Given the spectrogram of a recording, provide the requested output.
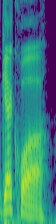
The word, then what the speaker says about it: Gekwa: Let's talk about Gekwa. Gekwa. Love it. How are you guys saying it? Love it. Am I saying it right? Gekwa. Gekwa. Gekwa. Like Aqua and Gekwa.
